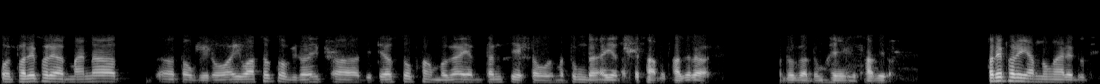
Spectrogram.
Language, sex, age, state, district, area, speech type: Manipuri, male, 30-45, Manipur, Kangpokpi, urban, conversation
